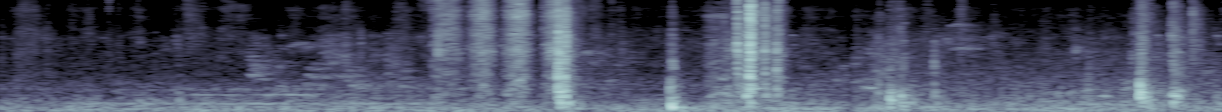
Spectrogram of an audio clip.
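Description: Several separate sharp wooden knocks and clacks as boards and a cordless drill are handled and set against a pine frame, a pair of them close together near the end; no drill runs.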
